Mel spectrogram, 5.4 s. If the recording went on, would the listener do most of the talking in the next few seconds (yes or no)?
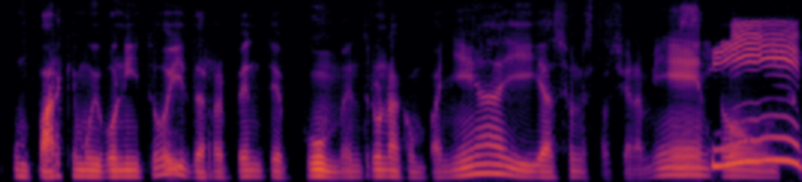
yes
